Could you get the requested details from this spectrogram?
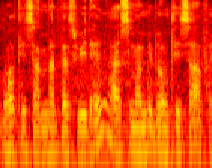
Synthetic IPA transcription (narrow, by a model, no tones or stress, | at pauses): bəɦut̪ɦisə̃nd̪aɾt̪əswiɾɦɛa̰səmabʱibəɦut̪ɦisa̰ːpʰɦɛ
